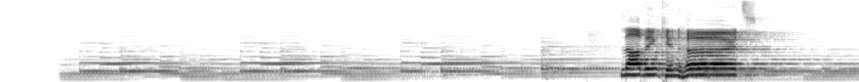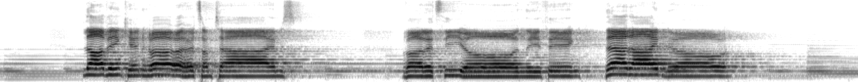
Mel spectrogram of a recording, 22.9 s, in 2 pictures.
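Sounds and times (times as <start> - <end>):
tenor singing: 8.2 - 10.9, 12.5 - 16.0, 16.8 - 21.9.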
